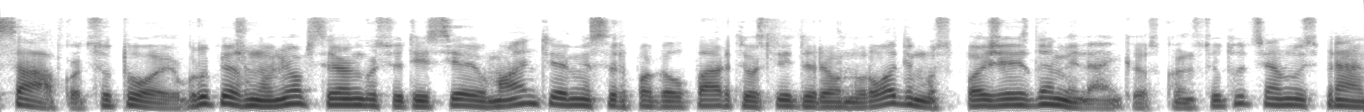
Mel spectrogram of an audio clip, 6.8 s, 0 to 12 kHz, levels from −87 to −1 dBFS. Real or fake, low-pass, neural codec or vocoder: fake; 7.2 kHz; codec, 16 kHz, 2 kbps, FreqCodec, larger model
